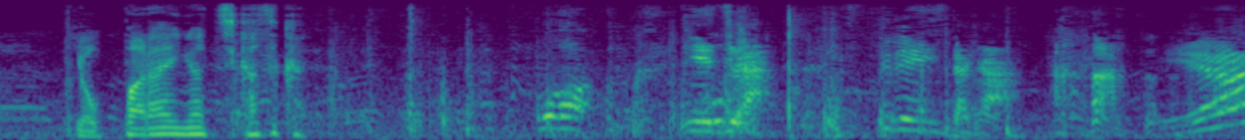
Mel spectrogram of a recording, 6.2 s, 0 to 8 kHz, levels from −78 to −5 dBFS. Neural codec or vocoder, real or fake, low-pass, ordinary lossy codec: none; real; 7.2 kHz; none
